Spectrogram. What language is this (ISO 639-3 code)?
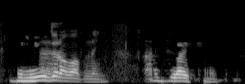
ben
